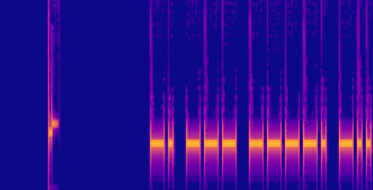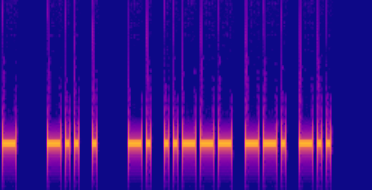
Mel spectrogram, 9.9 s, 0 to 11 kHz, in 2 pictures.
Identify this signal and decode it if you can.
Morse code, heard as a keyed tone, about 20 wpm, 700 Hz. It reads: NO9X DE N2GD
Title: USA Callsign DE Callsign - 4 Characters - 20wpm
